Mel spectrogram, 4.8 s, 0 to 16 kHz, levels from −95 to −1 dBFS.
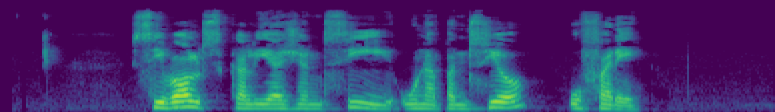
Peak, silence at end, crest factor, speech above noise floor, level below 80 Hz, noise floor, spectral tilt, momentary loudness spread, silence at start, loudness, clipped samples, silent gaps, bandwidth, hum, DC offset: -4 dBFS; 0.85 s; 20 dB; 50 dB; -74 dBFS; -74 dBFS; -5 dB/octave; 14 LU; 0.85 s; -24 LUFS; under 0.1%; none; 11.5 kHz; none; under 0.1%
